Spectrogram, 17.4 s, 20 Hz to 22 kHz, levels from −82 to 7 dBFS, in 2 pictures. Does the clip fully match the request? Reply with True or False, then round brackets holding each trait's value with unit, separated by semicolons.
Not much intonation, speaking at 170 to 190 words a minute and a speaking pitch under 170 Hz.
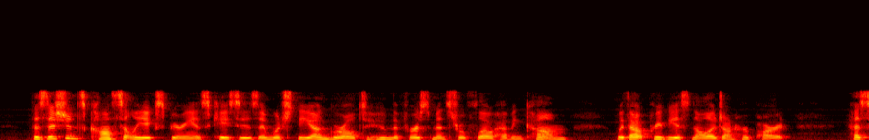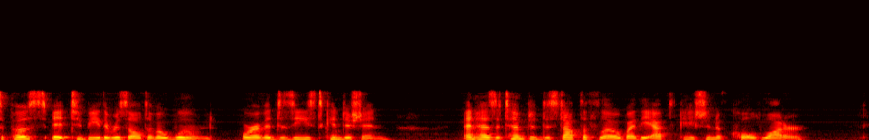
False (2.1 semitones; 175 wpm; 240 Hz)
